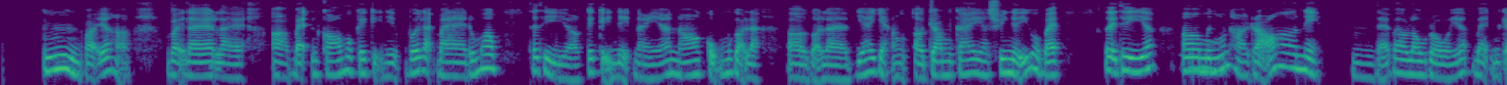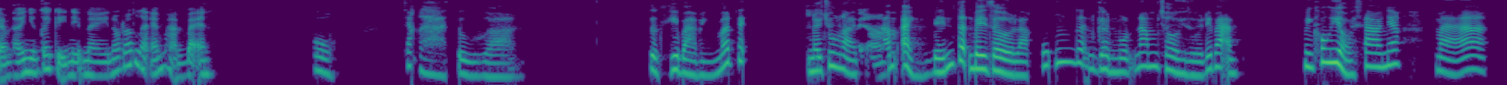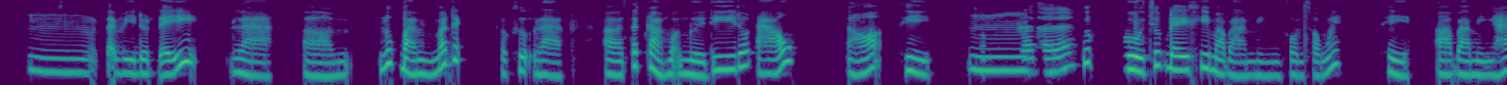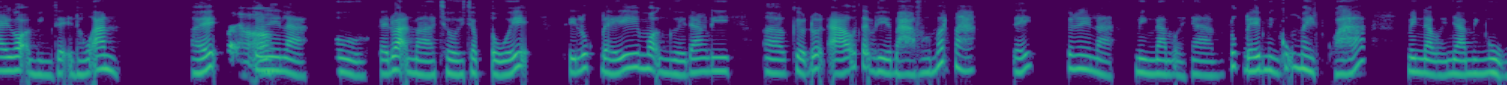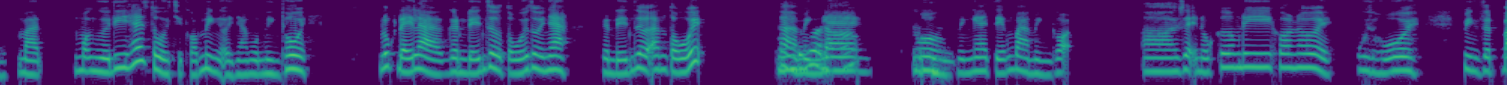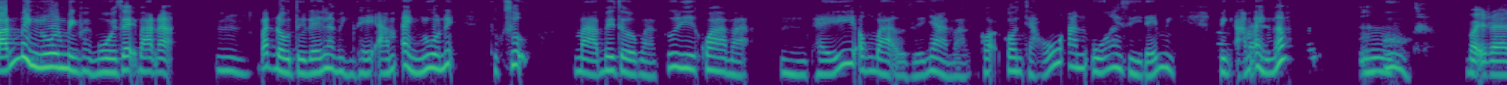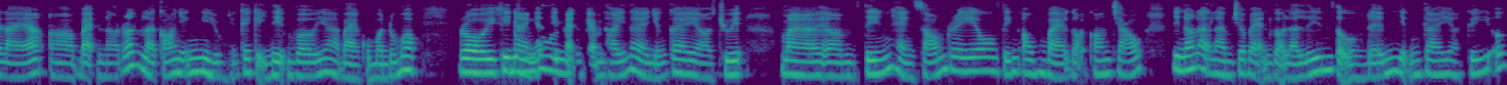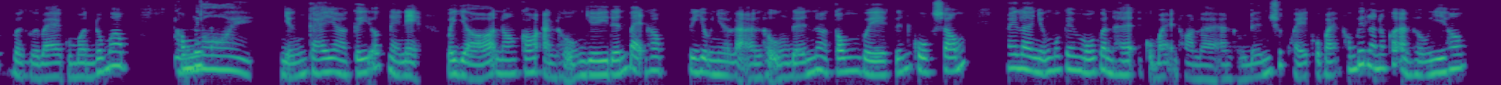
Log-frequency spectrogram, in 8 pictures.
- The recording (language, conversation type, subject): Vietnamese, advice, Vì sao những kỷ niệm chung cứ ám ảnh bạn mỗi ngày?
- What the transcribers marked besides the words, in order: tapping; other background noise; unintelligible speech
